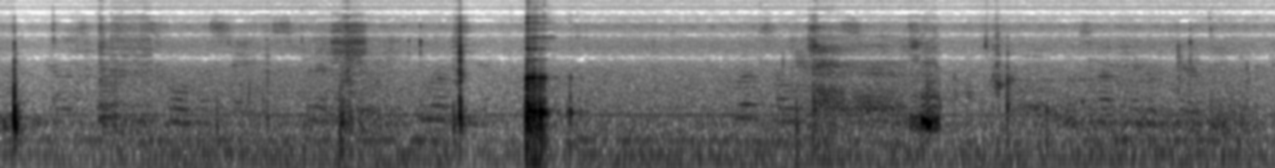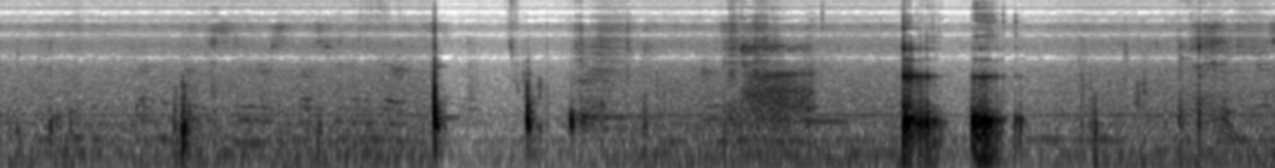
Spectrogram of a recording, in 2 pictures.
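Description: Several short, gulping belches are scattered through quiet room noise with some soft talk; repeated burping.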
